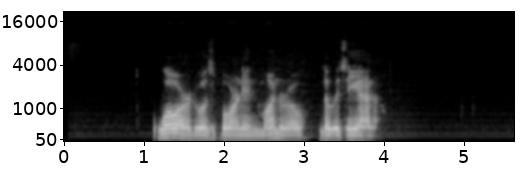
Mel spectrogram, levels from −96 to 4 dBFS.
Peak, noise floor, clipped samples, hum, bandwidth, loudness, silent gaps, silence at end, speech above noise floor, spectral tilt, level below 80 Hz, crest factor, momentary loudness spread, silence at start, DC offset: -8 dBFS; -79 dBFS; under 0.1%; none; 4.8 kHz; -25 LUFS; none; 1.7 s; 55 dB; -8.5 dB/octave; -70 dBFS; 18 dB; 8 LU; 1.1 s; under 0.1%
